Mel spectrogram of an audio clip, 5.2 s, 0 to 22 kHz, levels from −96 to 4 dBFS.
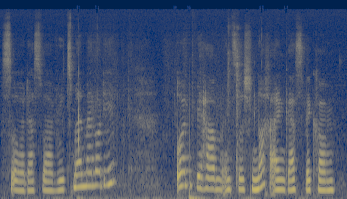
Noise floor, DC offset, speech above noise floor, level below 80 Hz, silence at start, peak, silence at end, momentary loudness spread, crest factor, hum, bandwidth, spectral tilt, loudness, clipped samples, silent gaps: -47 dBFS; under 0.1%; 21 dB; -50 dBFS; 0.05 s; -10 dBFS; 0.2 s; 11 LU; 18 dB; none; 18.5 kHz; -5.5 dB/octave; -27 LUFS; under 0.1%; none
